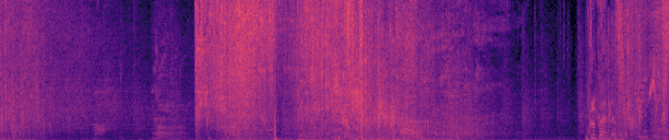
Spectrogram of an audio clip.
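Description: A Confringo spell blast in the video game Hogwarts Legacy, heard as loud, rumbling explosive booms and crackling bursts layered over dense game sound effects and continuous background noise.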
